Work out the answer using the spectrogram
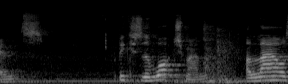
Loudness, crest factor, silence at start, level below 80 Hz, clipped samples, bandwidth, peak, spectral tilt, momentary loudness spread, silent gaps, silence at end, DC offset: -36 LUFS; 20 dB; 0 s; -64 dBFS; under 0.1%; 16.5 kHz; -16 dBFS; -4.5 dB/octave; 21 LU; none; 0 s; under 0.1%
